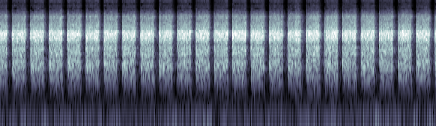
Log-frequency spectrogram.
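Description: Spirit box sweeping through radio stations: continuous hiss chopped into short pulses about six times a second.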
